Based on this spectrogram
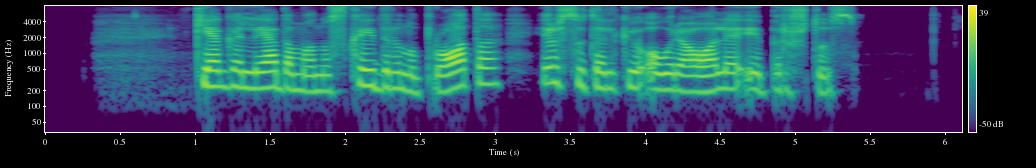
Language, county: Lithuanian, Šiauliai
